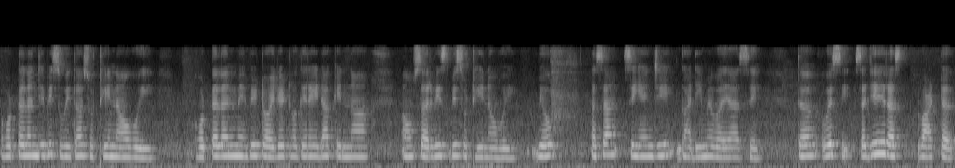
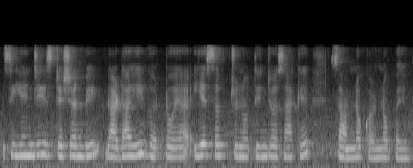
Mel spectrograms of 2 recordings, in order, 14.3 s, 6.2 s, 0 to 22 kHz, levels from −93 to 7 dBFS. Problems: constant background noise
